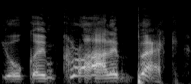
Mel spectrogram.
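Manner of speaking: high, slow mock wail; hoodie cry-shout. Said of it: "the hoodie was like".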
